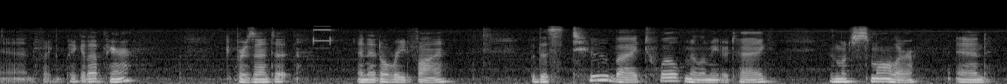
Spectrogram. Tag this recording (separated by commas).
Speech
